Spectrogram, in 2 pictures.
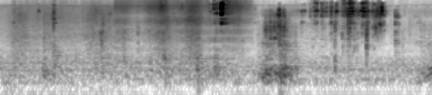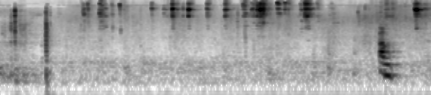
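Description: A bunch of keys jangles and clinks in short bursts, fairly close, with rustling and drawer handling around it and a louder metallic rattle near the end.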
